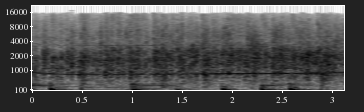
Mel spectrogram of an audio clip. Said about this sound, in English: Listen, this was beautiful. I give you a soul clap.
